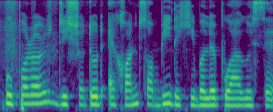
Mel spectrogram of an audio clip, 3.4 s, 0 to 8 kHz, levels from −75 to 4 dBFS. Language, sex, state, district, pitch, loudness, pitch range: Assamese, female, Assam, Kamrup Metropolitan, 205 Hz, -15 LUFS, 195-225 Hz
